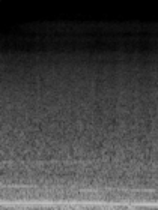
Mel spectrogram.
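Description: A fishing boat's outboard engine drones loudly and steadily up close, its tone rising slightly as it picks up speed, with water and wind noise underneath.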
